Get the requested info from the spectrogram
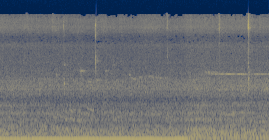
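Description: Passenger train running, heard from inside the carriage: a steady low rumble that drops in level about four seconds in.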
